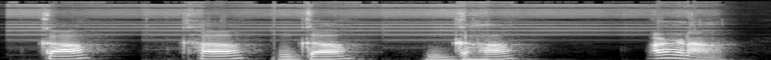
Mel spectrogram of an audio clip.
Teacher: का वर्ग, हमारा पूरा कंठ से बोला जाता है।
